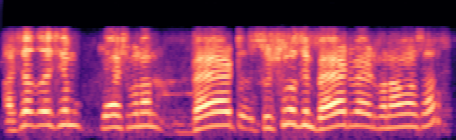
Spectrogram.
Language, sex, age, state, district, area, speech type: Kashmiri, male, 30-45, Jammu and Kashmir, Bandipora, rural, conversation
